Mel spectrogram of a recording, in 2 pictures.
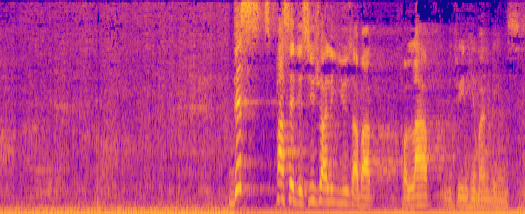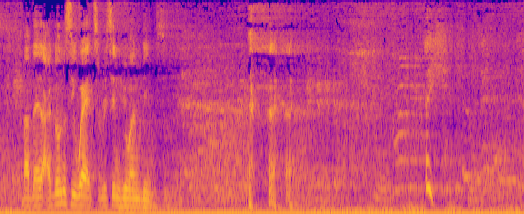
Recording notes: Preached at the First Love Center.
